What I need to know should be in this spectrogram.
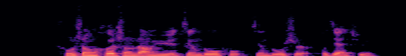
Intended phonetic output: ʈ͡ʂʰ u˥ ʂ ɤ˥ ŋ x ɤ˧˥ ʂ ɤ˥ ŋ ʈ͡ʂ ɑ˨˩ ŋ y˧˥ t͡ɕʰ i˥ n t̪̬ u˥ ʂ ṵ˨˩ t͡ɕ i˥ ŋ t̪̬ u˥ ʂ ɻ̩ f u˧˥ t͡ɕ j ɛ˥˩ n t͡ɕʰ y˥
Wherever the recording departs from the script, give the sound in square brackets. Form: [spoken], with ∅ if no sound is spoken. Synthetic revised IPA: ʈ͡ʂʰ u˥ ʂ ɤ˥ ŋ x ɤ˧˥ ʂ ɤ˥ ŋ ʈ͡ʂ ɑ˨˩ ŋ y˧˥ [t͡ɕ] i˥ [ŋ] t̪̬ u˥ [f] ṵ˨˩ t͡ɕ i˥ ŋ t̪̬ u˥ ʂ ɻ̩ f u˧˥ t͡ɕ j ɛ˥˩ n t͡ɕʰ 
